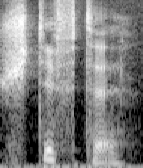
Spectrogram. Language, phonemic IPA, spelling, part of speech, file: German, /ˈʃtɪftə/, Stifte, noun, De-Stifte.ogg
- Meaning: nominative/accusative/genitive plural of Stift "pens","pins","abbeys"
